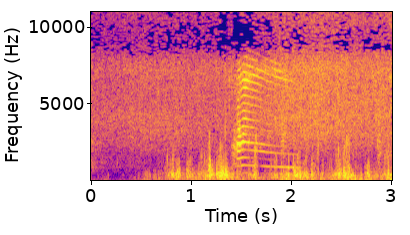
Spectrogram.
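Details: A cat gives a single meow, drawn out and gently falling, over steady background noise and soft low rumbles.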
